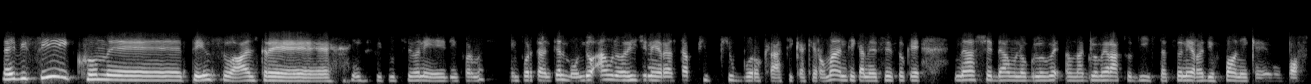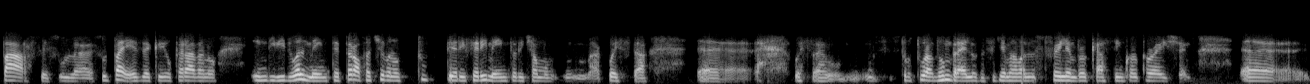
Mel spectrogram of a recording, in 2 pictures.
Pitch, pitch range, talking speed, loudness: 185 Hz, 170-195 Hz, 130 wpm, -18 LUFS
